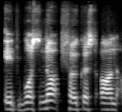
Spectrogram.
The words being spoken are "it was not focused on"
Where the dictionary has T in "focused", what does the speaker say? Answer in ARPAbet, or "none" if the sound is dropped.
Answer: T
